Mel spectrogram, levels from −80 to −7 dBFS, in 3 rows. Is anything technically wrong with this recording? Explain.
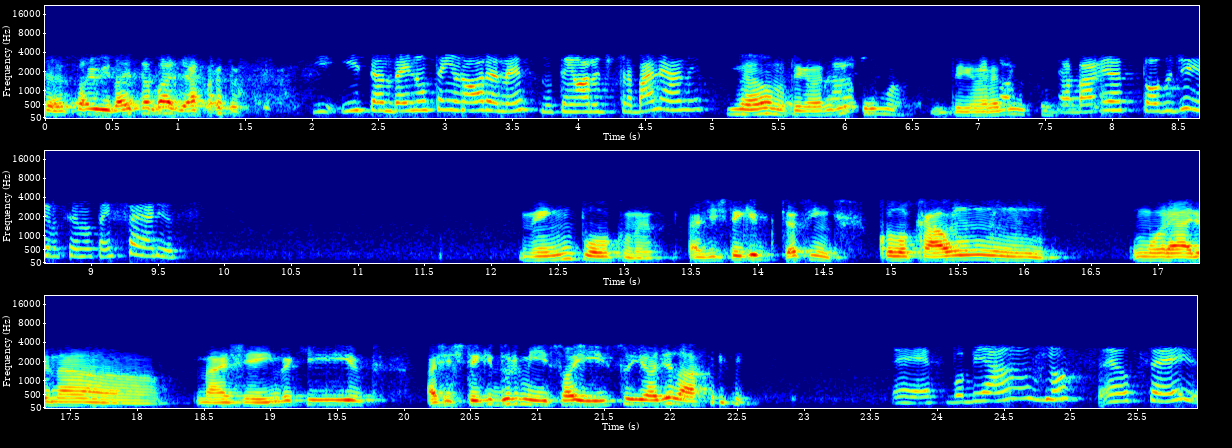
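Yes, there are three kinds of fault, heard over a narrowband mobile line whose 200 Hz to 3.6 kHz band carries little codec damage.

Echo leak at 0.04–0.24, 0.64–1.99, 6.00–6.06, 6.38–6.56 and 7.64–7.68 s. A speakerphone's canceller likely let through a copy, about 10 to 35 dB down. Unlike reverb, the copy trails a fixed 340–355 ms behind.

Speech suppressed in double talk at 5.54–6.27 and 7.19–7.63 s. Overlapping talk likely confused the canceller, dropping the voice about 25 to 30 dB. It is a gap, not an added copy.

AMR bit errors at 25.20–25.27 s. Flipped codec bits made the voice gargly and scratchy while pitch and level held, unlike a dropout's silence.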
